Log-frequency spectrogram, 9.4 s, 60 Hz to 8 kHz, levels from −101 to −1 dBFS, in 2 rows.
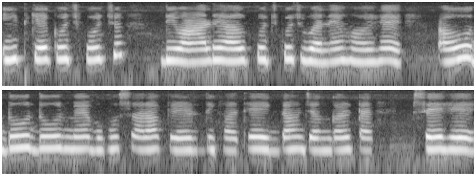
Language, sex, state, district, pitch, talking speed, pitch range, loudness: Chhattisgarhi, female, Chhattisgarh, Raigarh, 260 Hz, 145 wpm, 250-275 Hz, -15 LUFS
